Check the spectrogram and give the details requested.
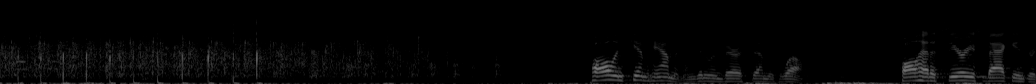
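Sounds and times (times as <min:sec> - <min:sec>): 
audience applause: 0:00.0 - 0:05.3
speech: 0:05.9 - 0:08.2, 0:09.0 - 0:10.3.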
